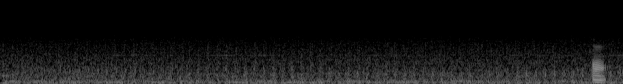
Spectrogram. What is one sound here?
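A helicopter's rotor thumps and its engine drones steadily from inside the cabin.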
